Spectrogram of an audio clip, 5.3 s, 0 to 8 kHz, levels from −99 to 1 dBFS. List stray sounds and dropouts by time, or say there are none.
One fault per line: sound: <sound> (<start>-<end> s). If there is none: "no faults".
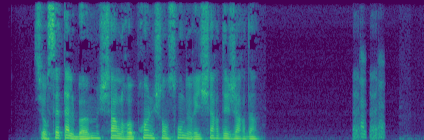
sound: laugh (4.4-4.8 s)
